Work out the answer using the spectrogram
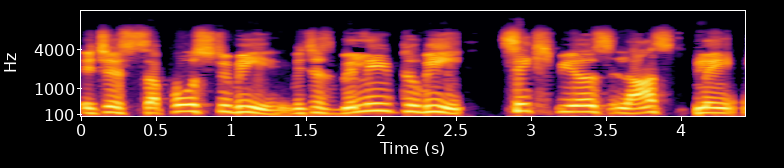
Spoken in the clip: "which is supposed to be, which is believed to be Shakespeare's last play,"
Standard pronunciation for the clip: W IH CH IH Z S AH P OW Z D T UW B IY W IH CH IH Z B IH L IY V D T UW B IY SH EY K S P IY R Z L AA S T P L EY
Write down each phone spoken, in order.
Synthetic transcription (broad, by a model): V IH CH IH Z S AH P OW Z T UW B IY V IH CH IH Z B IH L IY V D T UW B IY S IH K S IY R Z L AA S T P L EY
